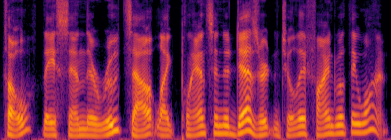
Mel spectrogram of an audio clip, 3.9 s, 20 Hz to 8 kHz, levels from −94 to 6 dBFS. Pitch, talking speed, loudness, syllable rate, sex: 150 Hz, 260 wpm, -18 LUFS, 5.1 syllables/s, male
